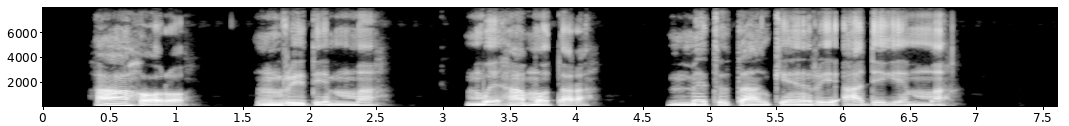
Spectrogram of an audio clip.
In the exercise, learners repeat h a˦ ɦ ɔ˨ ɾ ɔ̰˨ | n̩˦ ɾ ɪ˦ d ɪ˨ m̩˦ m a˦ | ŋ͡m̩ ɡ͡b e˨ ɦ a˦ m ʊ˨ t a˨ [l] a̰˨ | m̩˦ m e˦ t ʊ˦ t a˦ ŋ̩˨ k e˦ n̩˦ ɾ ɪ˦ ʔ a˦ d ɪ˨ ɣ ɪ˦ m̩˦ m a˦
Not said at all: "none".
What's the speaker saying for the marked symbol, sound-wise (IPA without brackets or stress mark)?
ɾ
